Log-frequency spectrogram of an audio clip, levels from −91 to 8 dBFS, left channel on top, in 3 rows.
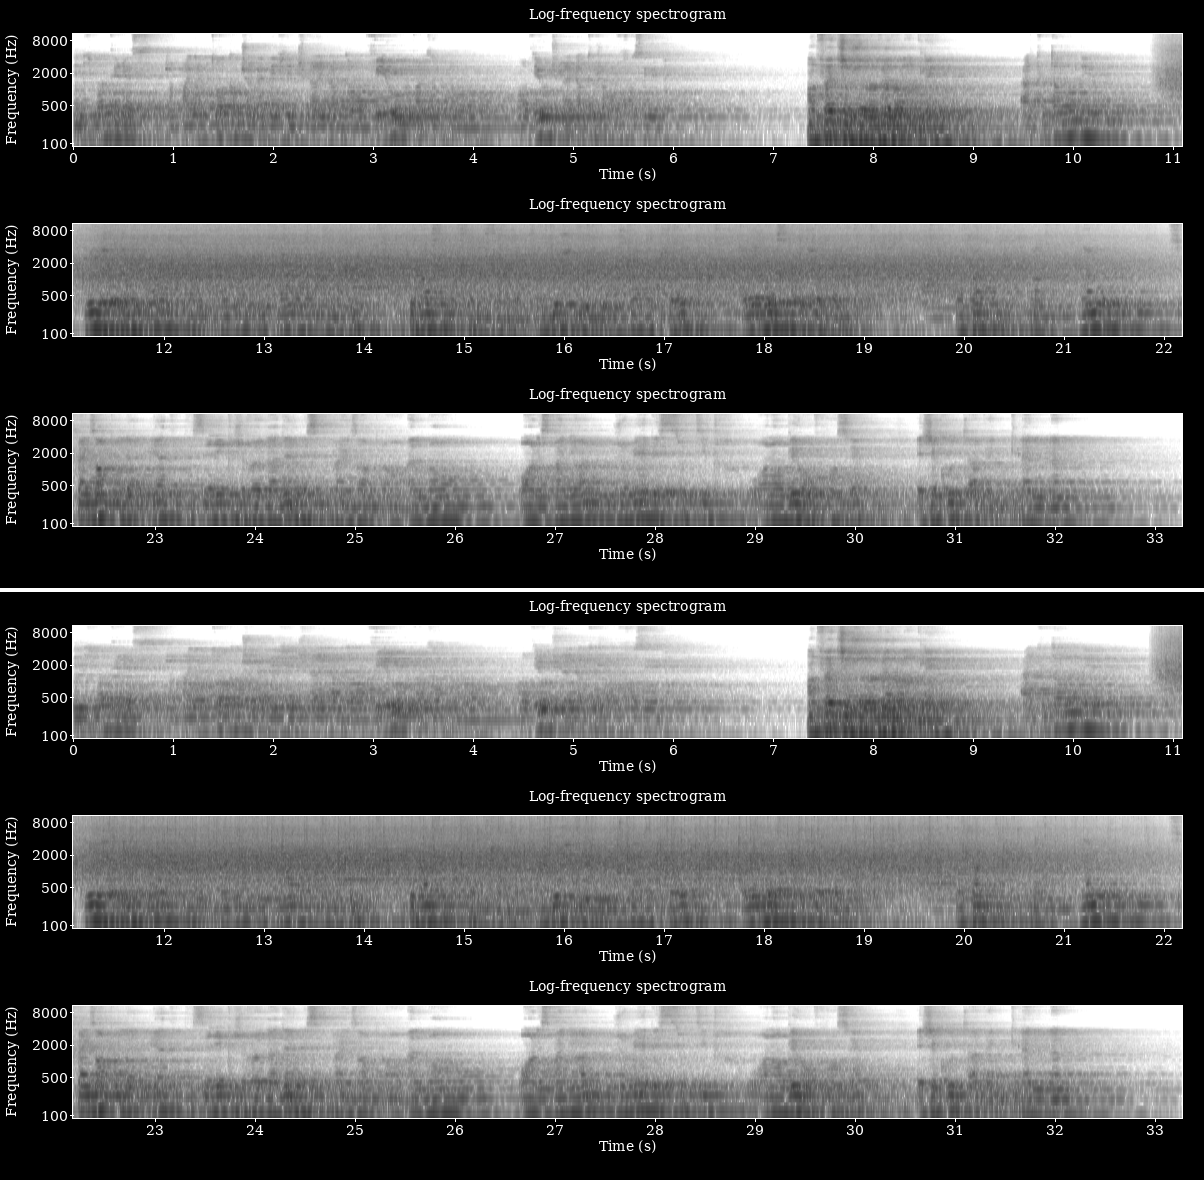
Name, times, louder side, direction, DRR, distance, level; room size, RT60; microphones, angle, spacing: voice 1, 0.0-4.1 4.4-5.9 9.5-10.3 19.6-20.0, equal, 85° left, -6 dB, 1.4 m, -31 dB
voice 2, 7.3-8.7 11.2-14.1 14.4-18.9 19.9-20.9 21.1-26.1 26.6-30.1 30.6-32.0, equal, ahead, -3 dB, 0.7 m, -27 dB
Applause, 10.8-22.2, right 2 dB, 75° right, 0.7 m, -25 dB
11.5 x 5.0 x 2.7 m, 2.9 s
head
